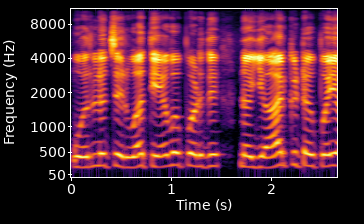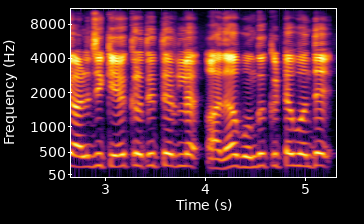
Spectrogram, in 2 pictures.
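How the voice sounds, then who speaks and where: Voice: medium pitch, flat delivery, moderate pace, clean tone, close to an everyday voice. An actor playing a worried old Tamil father. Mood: humble. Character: worried older father, humble and pleading. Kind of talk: cartoon story voice acting.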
